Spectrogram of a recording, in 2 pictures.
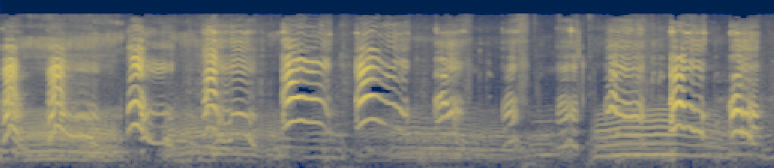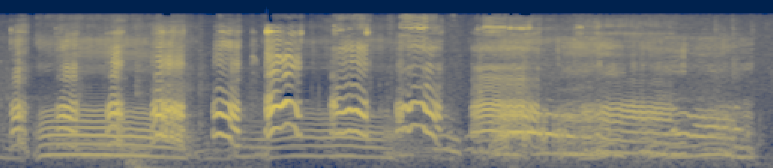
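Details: Several three-week-old Labrador Retriever puppies in a lively chorus of high whimpers and yelps, rising and falling squeals overlapping rapidly with short pauses, some lower growly moans underneath.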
